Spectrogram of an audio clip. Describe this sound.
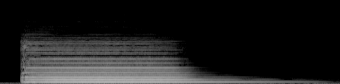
Part of the Good-sounds dataset of monophonic instrumental sounds.
instrument::cello
note::A
octave::2
midi note::33
good-sounds-id::4580
A2, cello, good-sounds, multisample, neumann-U87, single-note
